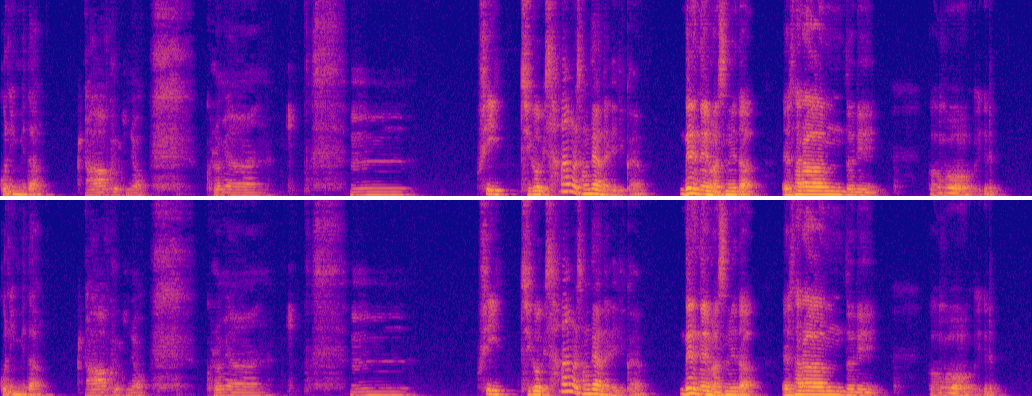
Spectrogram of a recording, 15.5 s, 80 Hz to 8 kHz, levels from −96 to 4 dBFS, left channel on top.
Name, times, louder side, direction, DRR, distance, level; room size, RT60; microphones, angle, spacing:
voice 1, 0.0-0.6 10.2-11.3 11.7-13.1 13.9-14.9, left 1 dB, ahead, 1.0 m, -19 dB
voice 2, 1.3-2.7 3.2-4.0 4.7-6.1 7.2-7.5 7.8-9.6, equal, 30° left, 0.8 m, -25 dB
3.6 x 3.2 x 3.5 m
head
